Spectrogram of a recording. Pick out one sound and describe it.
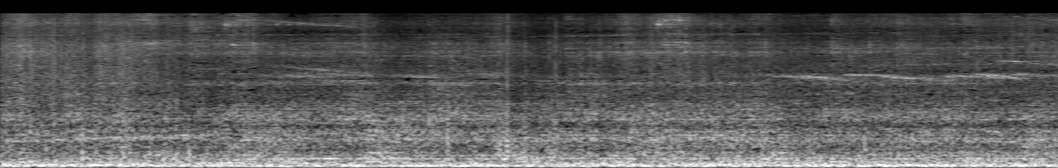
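Fireworks crackle and pop overhead.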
